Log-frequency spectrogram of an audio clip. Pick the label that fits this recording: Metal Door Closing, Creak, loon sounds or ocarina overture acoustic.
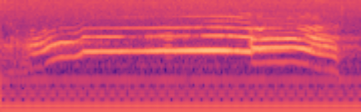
loon sounds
